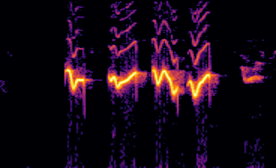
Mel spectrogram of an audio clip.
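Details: Silver-eared mesia used as a decoy in the highlands sings four clear, wavy whistled notes in a fast run, ending with a soft, quieter trailing note.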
